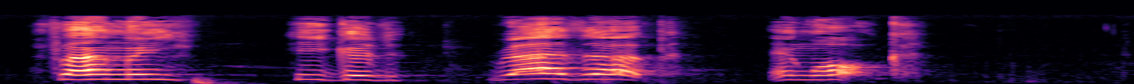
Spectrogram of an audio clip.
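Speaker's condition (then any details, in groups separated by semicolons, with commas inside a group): Cerebral palsy; from birth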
